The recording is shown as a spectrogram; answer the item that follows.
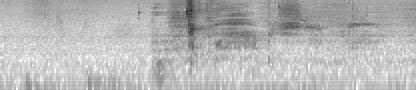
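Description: Faint whispering, with a soft breathy burst about a second in, over a steady low hum.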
